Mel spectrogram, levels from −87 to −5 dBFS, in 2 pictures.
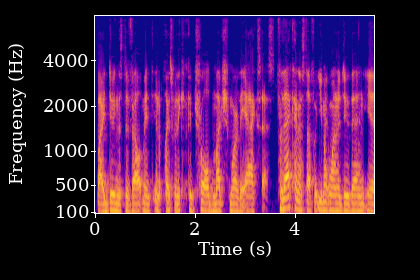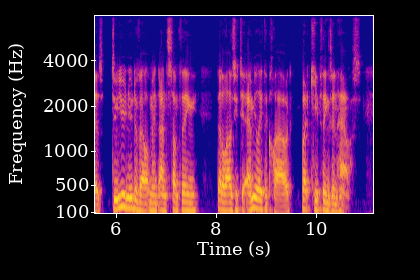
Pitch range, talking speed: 110-125 Hz, 245 wpm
